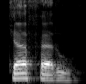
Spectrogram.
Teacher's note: کاف کو نرم پڑھیں گے اور باریک پڑھیں گے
